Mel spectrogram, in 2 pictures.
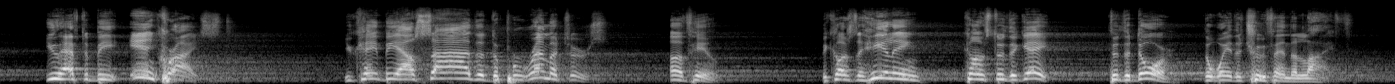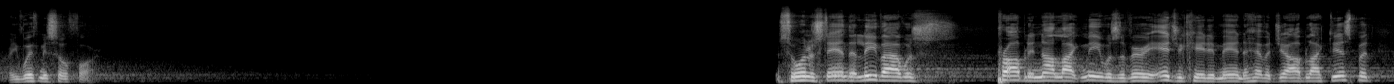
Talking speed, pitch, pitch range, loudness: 125 wpm, 205 Hz, 175-240 Hz, -15 LUFS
